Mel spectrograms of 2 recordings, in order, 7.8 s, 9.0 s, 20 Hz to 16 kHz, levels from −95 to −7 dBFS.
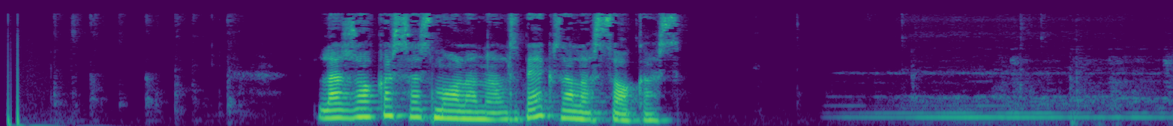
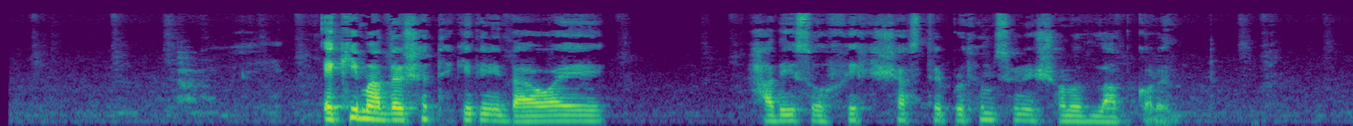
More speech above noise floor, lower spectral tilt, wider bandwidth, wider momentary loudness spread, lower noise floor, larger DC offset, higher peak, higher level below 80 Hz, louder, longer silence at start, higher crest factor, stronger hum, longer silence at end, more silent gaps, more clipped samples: first, 57 dB vs 41 dB; about the same, -4.5 dB/octave vs -5 dB/octave; about the same, 11.5 kHz vs 11.5 kHz; first, 24 LU vs 19 LU; first, -85 dBFS vs -67 dBFS; neither; second, -12 dBFS vs 0 dBFS; about the same, -66 dBFS vs -66 dBFS; about the same, -28 LUFS vs -26 LUFS; second, 0.1 s vs 1.2 s; second, 20 dB vs 28 dB; neither; second, 0.2 s vs 1.15 s; neither; neither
